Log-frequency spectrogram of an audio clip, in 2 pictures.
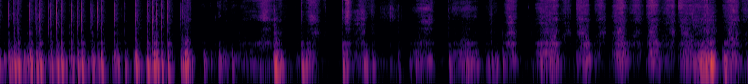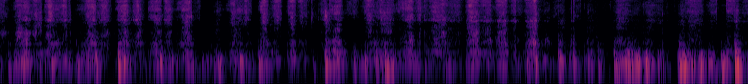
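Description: A stack of nested white disposable paper cups, hollow and empty, stands upside down on a wooden table while both hands' fingertips rub and scratch along the sides of the top cup. The result is a quiet, continuous run of dry scratching and rubbing strokes with a hollow, low-pitched papery body and short bursts that die away quickly.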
